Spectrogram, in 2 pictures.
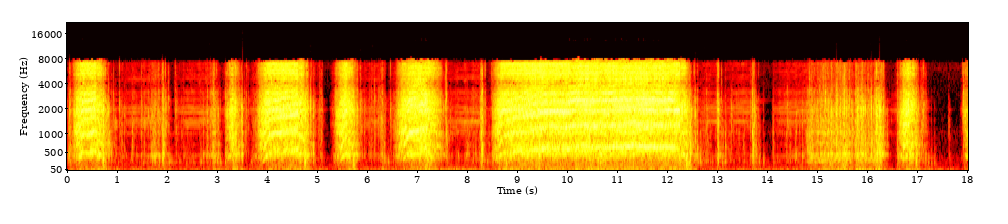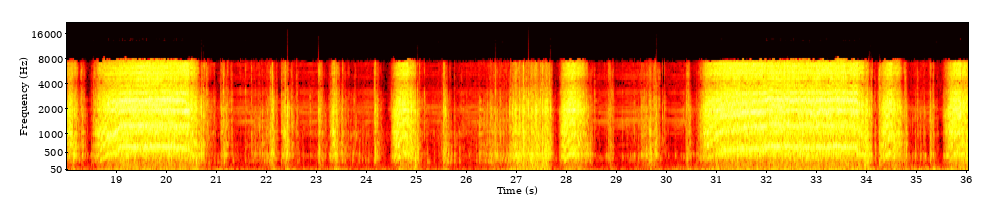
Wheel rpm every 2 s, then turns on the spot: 20, 20, 50, 40, 110, 150, 20, 10, 10, 90, 30, 0, 20, 10, 10, 80, 140, 30.
0-2 4-6 12-14 20-22 24-26 28-30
